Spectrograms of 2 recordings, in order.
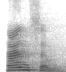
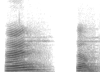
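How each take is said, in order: First: Said in the usual way. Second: handsome split into two separate syllables. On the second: Shown as a demonstration. Teacher showing two syllables, handsome broken in half. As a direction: pause in the middle of handsome. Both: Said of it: "দুটা syllable হ'ব".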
